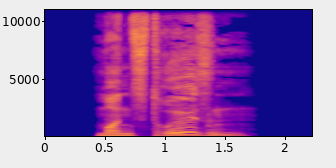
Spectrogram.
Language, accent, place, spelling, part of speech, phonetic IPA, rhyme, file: German, Germany, Berlin, monströsen, adjective, [mɔnˈstʁøːzn̩], -øːzn̩, De-monströsen.ogg
- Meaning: inflection of monströs: 1. strong genitive masculine/neuter singular 2. weak/mixed genitive/dative all-gender singular 3. strong/weak/mixed accusative masculine singular 4. strong dative plural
